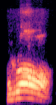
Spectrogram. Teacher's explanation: उर्दू में इसको पुर पढ़ते हैं, पुर यानी मोटा करके पढ़ा जाने वाला लेटर है ये, रॉ। ओ देखिए, ओ का साउंड आना है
